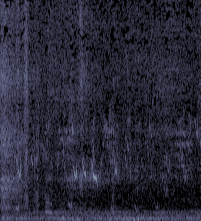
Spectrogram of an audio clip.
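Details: An Iranian partridge and its small chicks give soft, brief notes and thin high peeps, scattered irregularly over a steady low rumble.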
